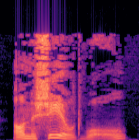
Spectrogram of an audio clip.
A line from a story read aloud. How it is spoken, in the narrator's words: Marcus said quietly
